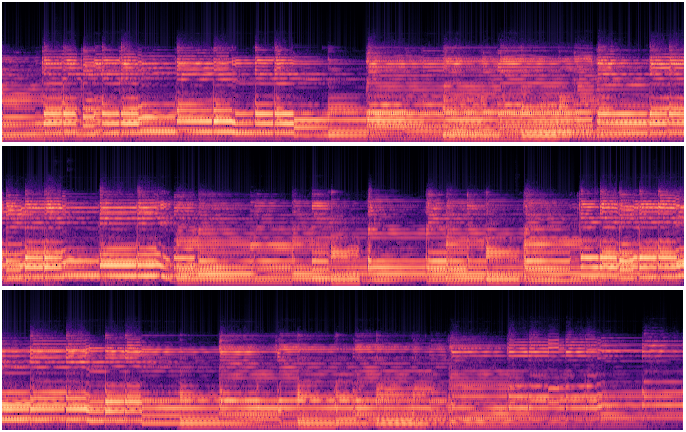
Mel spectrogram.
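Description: A jangly electric guitar rings out through effects, bright strummed chords with a shimmering chorus-like wobble and light echo, playing steadily and fairly loud for the whole stretch with no voices.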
